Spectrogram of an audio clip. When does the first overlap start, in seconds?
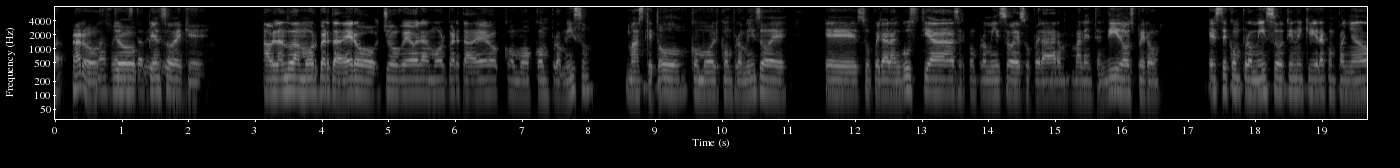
0.6 s

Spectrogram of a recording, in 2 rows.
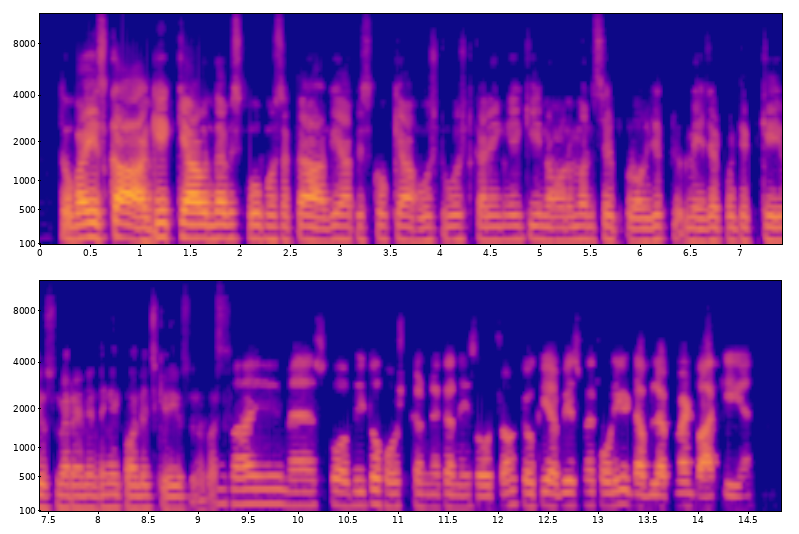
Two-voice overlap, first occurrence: none

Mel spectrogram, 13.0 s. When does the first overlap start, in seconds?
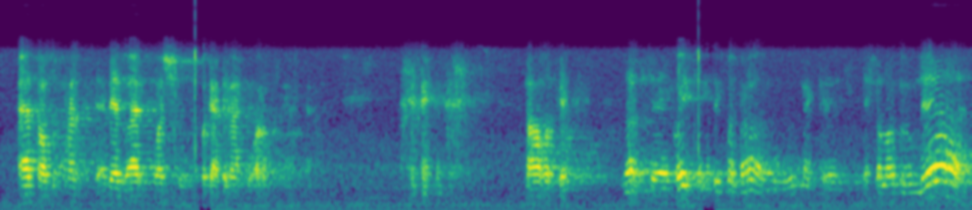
none

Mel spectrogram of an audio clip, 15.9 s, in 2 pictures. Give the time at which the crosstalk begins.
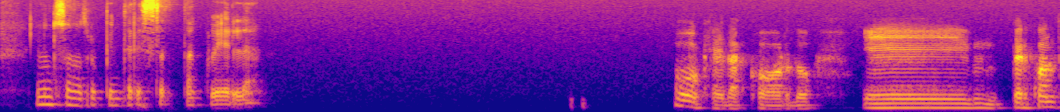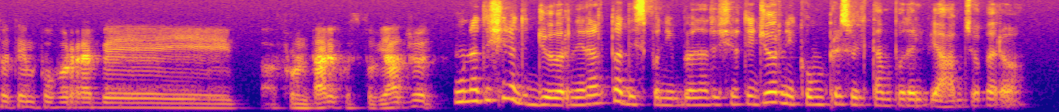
none

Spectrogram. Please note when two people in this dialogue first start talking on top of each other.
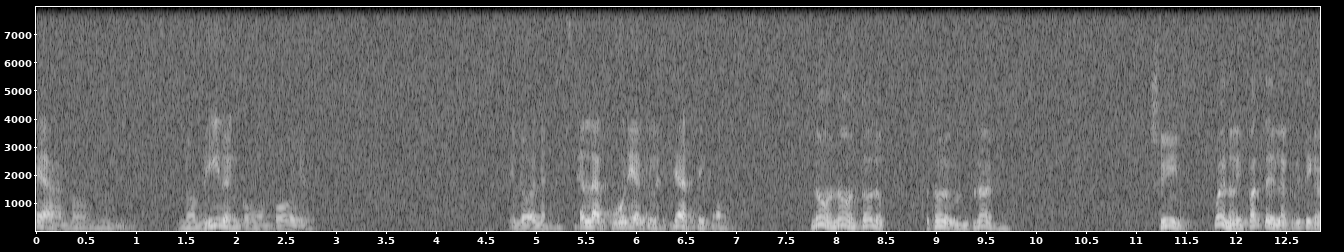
none

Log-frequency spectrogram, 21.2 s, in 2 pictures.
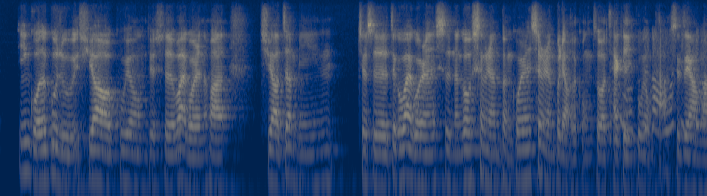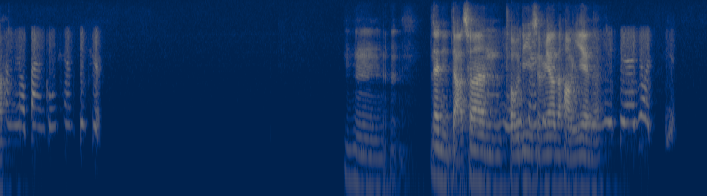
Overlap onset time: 8.8 s

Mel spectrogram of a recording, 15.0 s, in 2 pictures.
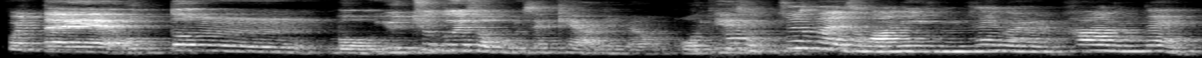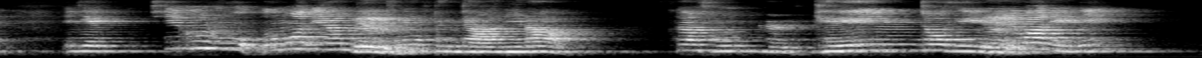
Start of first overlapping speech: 4.3 s

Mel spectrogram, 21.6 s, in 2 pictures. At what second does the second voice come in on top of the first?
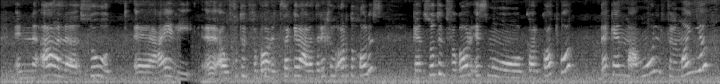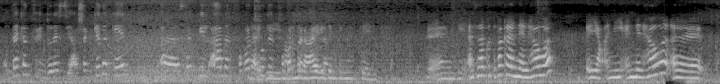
14.5 s

